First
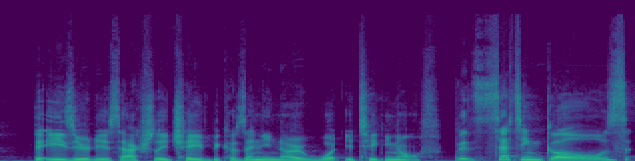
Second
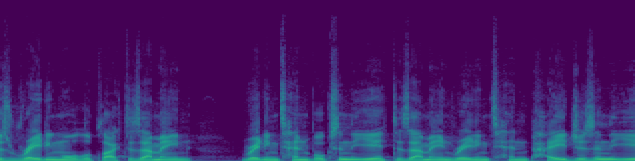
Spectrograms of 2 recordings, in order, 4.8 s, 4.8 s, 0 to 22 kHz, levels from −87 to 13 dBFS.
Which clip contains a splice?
first; 1 cut; at 3.4 s

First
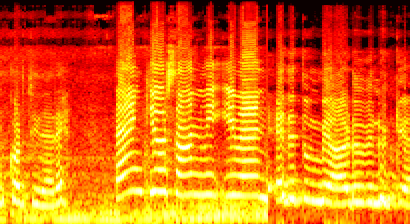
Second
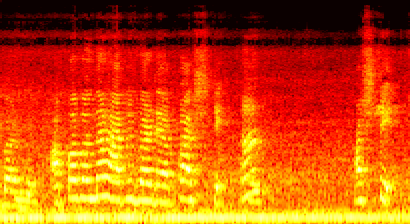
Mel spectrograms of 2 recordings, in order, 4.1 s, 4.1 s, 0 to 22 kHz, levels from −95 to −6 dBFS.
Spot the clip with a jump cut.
first; 1 cut; at 2.7 s

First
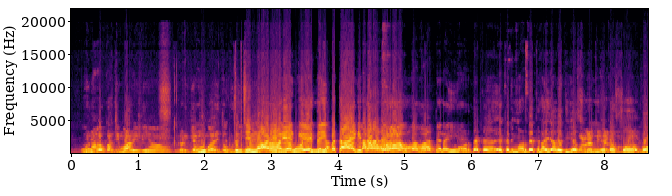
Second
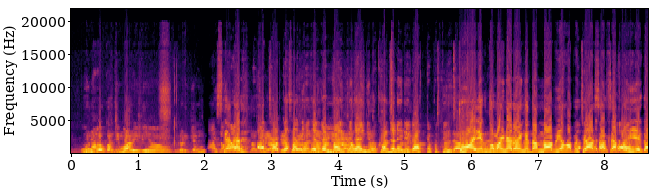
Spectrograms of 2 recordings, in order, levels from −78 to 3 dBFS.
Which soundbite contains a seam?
second; 1 cut; at 1.9 s

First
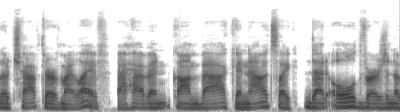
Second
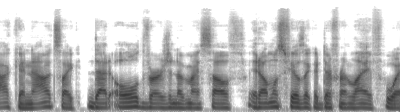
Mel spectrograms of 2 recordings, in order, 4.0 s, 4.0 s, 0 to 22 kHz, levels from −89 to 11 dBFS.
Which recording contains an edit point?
first; 1 cut; at 1.2 s

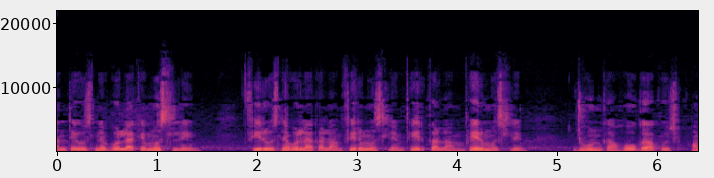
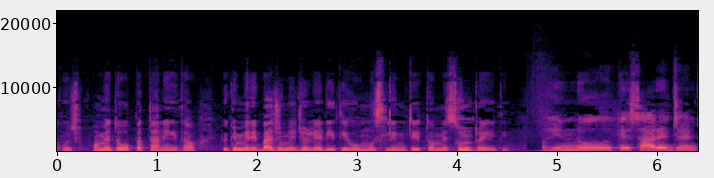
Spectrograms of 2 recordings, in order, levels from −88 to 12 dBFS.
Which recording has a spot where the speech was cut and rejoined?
second; 1 cut; at 4.9 s

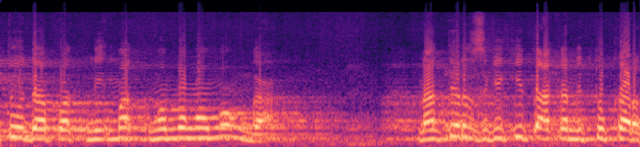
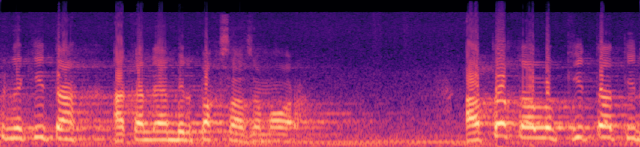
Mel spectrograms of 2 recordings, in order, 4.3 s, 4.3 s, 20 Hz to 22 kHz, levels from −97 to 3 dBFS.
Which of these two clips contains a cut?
first; 1 cut; at 2.6 s

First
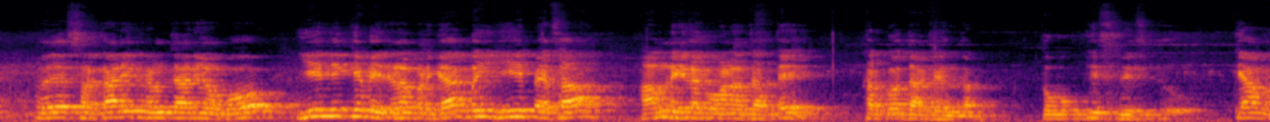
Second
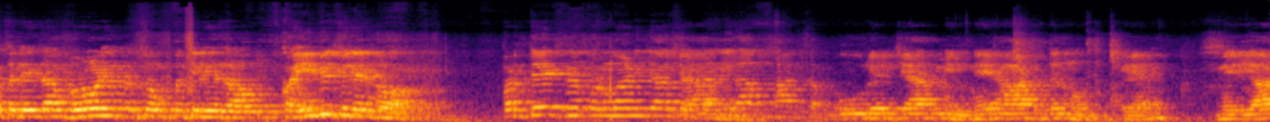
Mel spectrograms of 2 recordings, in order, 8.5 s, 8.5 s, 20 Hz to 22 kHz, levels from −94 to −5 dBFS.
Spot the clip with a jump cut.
second; 1 cut; at 5.4 s

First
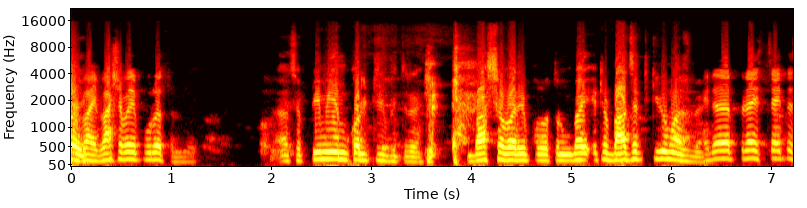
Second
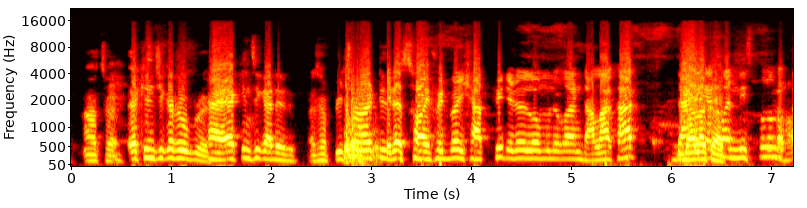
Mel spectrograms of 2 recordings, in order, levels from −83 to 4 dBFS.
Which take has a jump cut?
second; 1 cut; at 3.2 s

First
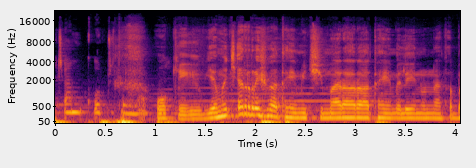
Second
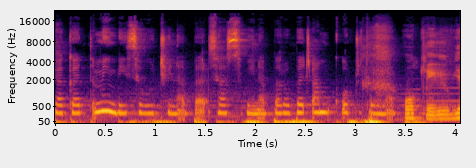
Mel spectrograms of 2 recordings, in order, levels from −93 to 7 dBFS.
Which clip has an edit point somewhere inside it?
second; 1 cut; at 1.5 s

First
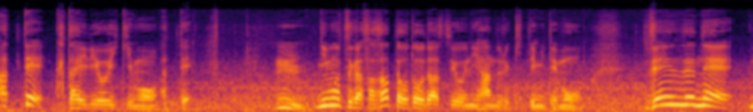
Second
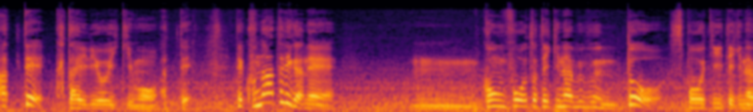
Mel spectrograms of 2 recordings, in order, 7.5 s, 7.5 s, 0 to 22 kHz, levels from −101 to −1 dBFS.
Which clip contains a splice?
first; 1 cut; at 2.1 s

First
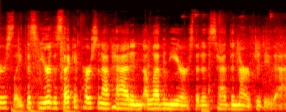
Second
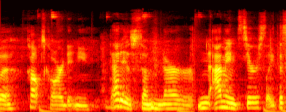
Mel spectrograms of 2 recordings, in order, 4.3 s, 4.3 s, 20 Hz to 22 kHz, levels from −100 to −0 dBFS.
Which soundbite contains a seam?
second; 2 cuts; at 1.5 s, 2.8 s

